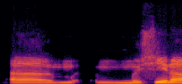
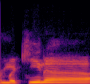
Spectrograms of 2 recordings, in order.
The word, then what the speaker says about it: Machina: It's like Machina or Makina, I don't know how they want to pronounce it. I say Machina.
